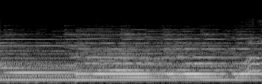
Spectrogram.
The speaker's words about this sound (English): these bells chime and mark his coronation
